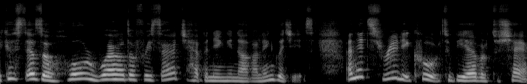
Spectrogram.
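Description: In a very clean recording with a silent background, a woman with a non-native accent talks at a very fast pace and medium pitch, with lively intonation and big swings in loudness. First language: French. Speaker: podcast co-host. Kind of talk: casual chat.

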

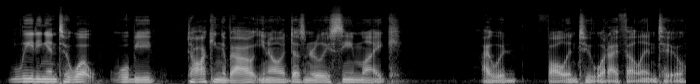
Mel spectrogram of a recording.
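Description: A man with a fairly low pitch speaks with vocal fry in an American accent. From Southern Utah. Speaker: addiction treatment intake and marketing worker. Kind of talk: recovery story interview.

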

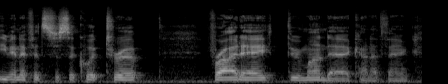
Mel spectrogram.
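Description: Speaking at a moderate pace with an American accent, a man has a bright, sharp tone, a fairly low pitch and fairly even intonation, on a very clean recording with a silent background. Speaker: artist and graphic designer. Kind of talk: interview. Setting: artist's studio.

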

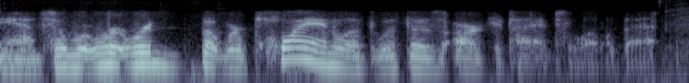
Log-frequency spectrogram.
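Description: A man with a fairly high pitch and lively intonation talks at a moderate pace in an ordinary speaking voice. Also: big swings in loudness. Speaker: audio drama podcast host, interview guest.

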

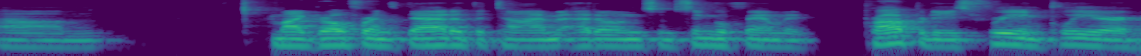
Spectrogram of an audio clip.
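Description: A man with an American accent has an unremarkable speaking voice, medium in pitch, at a moderate pace with fairly even intonation. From US Midwest, Cincinnati, Ohio. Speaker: multifamily real estate investor. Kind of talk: podcast interview.

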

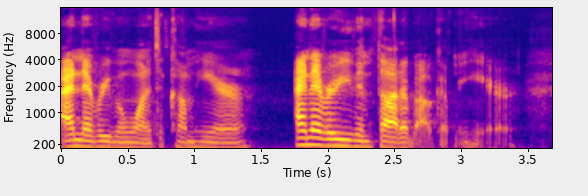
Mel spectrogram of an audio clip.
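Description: This very clean recording, with its silent background, captures a woman speaking. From US South. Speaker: spoken word poet. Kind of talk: casual interview. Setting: studio.

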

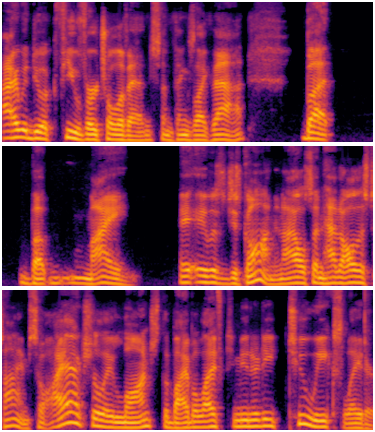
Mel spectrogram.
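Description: A man with an unremarkable speaking voice talks at a moderate pace and medium pitch, with ordinary pitch variation over a quiet background. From US, moved around (California, New York, Kansas). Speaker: author and speaker. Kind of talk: casual interview chat.

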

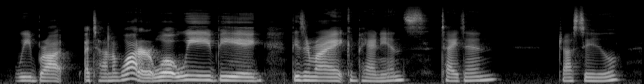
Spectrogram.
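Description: Speaking at a fairly slow pace with fairly even intonation, a woman has an unremarkable speaking voice, fairly low in pitch. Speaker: tabletop game player.

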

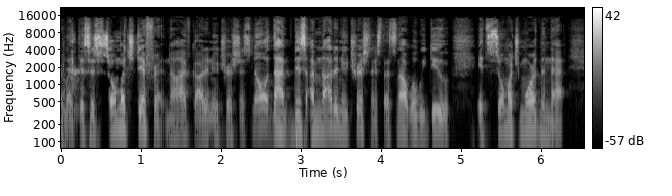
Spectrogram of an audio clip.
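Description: Fairly quick speech in a Canadian accent. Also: man. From Edmonton, Alberta, western Canada. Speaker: health and performance coach. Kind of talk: interview conversation.

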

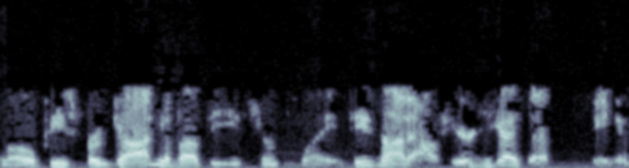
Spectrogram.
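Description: A man speaks at a fairly high pitch in a normal speaking voice. His pace is moderate. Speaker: political candidate, contractor. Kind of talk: radio interview, campaign talk.

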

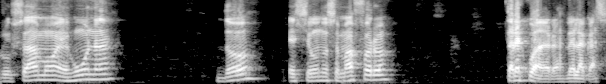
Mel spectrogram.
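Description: With lively intonation, a man talks at a fairly slow pace with long, frequent pauses against a quiet background. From Valencia, Venezuela. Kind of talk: casual chat, personal storytelling.

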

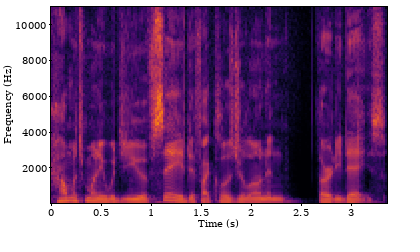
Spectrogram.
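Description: A man with an American accent and a normal speaking voice talks at a fairly quick pace in a medium pitch with ordinary pitch variation, on a very clean recording with a silent background. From US, Washington DC area (Fairfax, Virginia). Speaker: mortgage broker co-owner. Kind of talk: casual interview.

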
